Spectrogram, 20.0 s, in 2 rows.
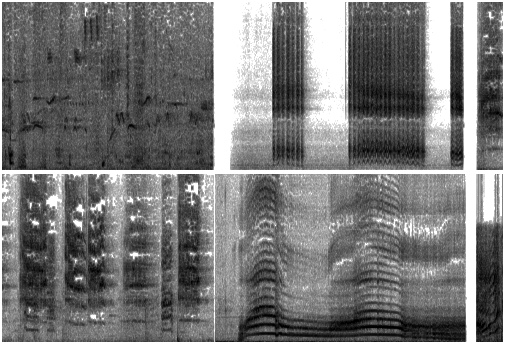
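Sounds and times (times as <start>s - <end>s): goat kid bleating: 5.4s - 6.1s, 6.9s - 9.2s.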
